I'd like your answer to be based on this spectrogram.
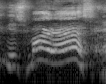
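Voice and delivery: high, loud, sputtering mock outrage; imitated angry principal. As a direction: stammer it out like a fed-up principal. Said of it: "he didn't take that too kindly".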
